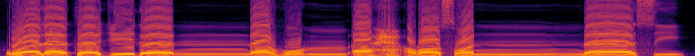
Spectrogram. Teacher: Kemudian pada lafal mimati bertemu hamzah ini kita namakan dengan izhar syafawi dan yaitu harus dibaca dengan jelas suara mimnya tanpa ada penahanan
